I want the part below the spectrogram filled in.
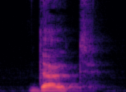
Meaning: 1. a doit, a Dutch copper coin with the value of ¹⁄₁₆₀ of a guilder, current before the decimalization of 1816 2. an amount of money, a sum of money 3. money in general
- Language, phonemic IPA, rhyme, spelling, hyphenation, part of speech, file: Dutch, /dœy̯t/, -œy̯t, duit, duit, noun, Nl-duit.ogg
